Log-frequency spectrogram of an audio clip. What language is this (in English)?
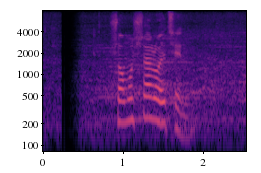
Bangla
